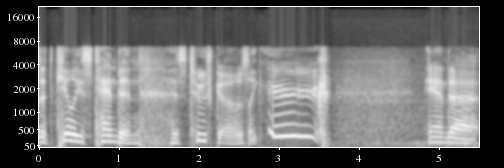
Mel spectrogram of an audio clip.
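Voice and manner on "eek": tiny high squeak; a sharp little squeak. Acted. Creature biting an ankle, high tiny squeak.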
